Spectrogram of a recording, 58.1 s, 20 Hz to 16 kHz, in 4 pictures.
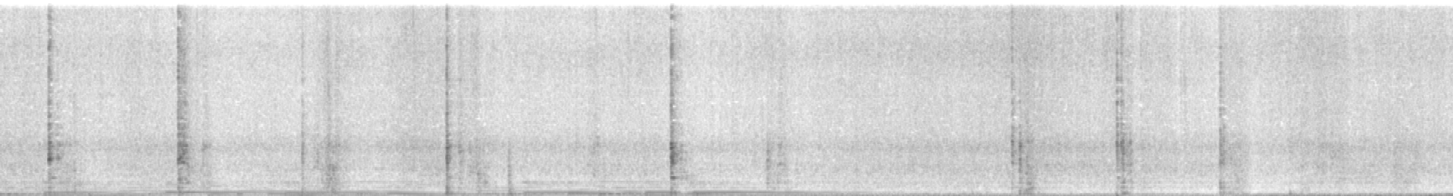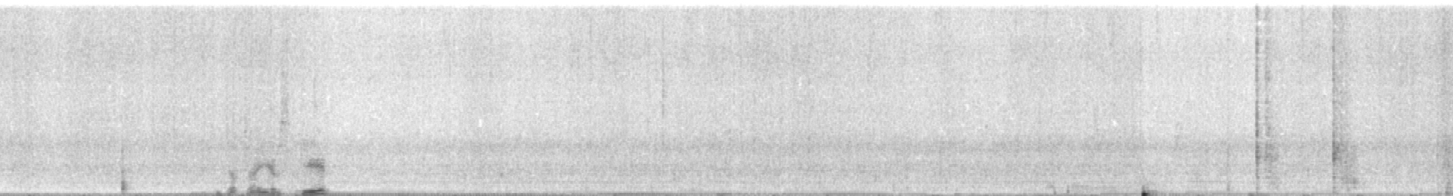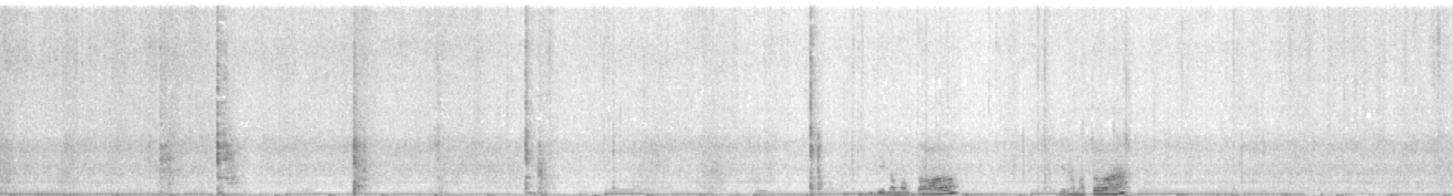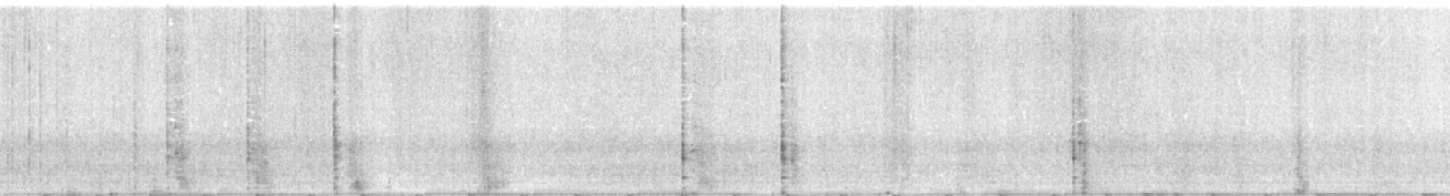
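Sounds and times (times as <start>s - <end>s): noodles sizzling in a pan: 0.0s - 58.0s
spatula scraping a pan: 3.0s - 3.6s, 10.0s - 10.5s, 12.2s - 14.1s, 27.1s - 28.2s, 30.5s - 31.6s, 32.6s - 33.6s, 45.2s - 47.5s, 48.3s - 48.8s, 50.4s - 51.7s, 54.3s - 54.6s.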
